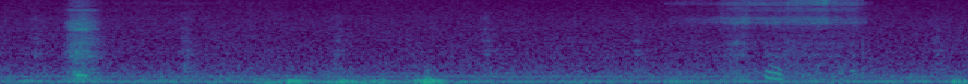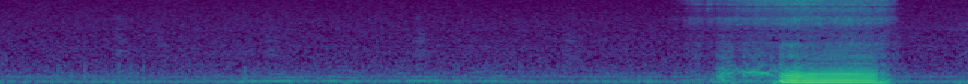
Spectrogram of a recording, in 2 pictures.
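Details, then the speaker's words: Mostly quiet breathing during sleep, then one loud, rough, rattling snore near the end; the recorder jokes that the sleeper needs a CPAP machine; snoring. "Oh boy. He needs a CPAP machine."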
